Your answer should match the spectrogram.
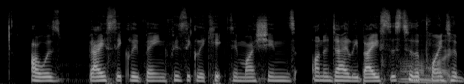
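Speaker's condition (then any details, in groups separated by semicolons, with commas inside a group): Bilateral cleft lip and palate; congenital bilateral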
